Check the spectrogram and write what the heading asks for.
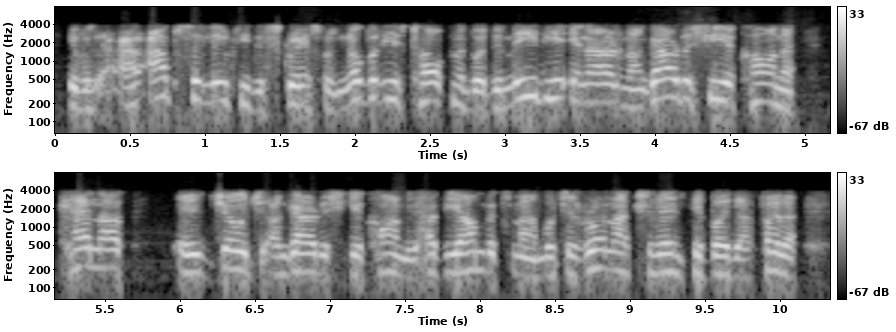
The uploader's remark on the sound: Opens the phone lines, inviting callers to share their opinions on the matter.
